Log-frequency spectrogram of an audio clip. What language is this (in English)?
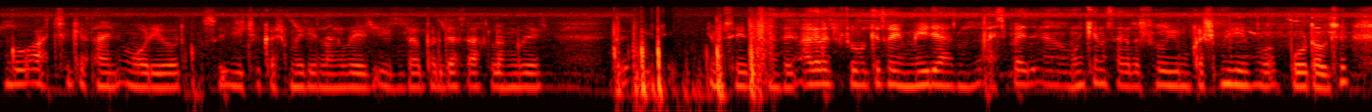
Kashmiri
